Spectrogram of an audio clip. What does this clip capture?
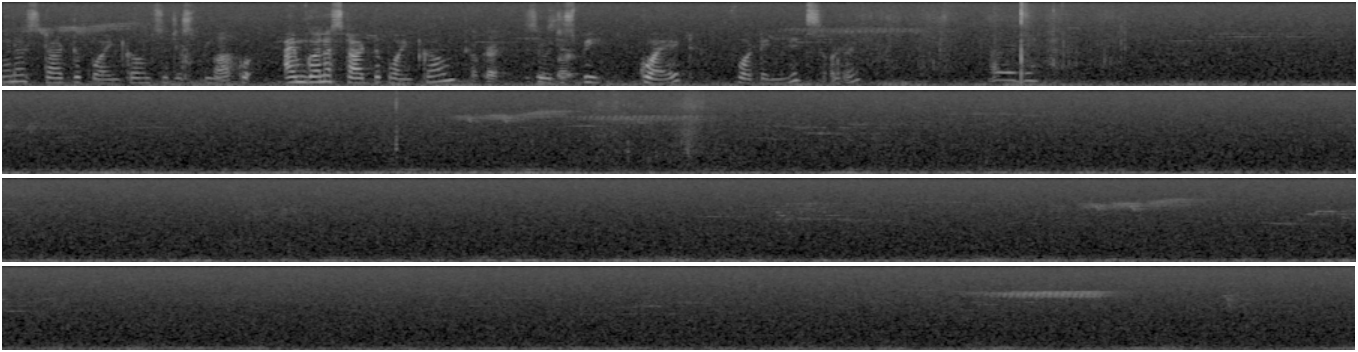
Black-throated Blue Warbler, Hermit Thrush, Pine Warbler, Black-throated Green Warbler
